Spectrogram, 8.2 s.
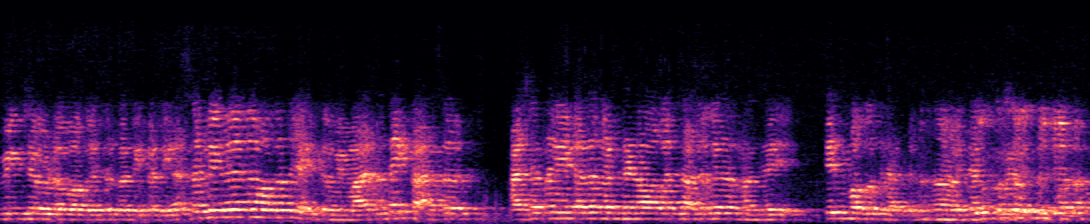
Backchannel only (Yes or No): No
